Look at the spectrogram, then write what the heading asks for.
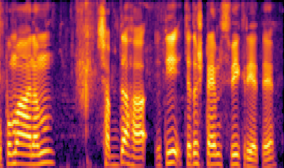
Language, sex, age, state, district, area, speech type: Sanskrit, male, 18-30, Karnataka, Mysore, urban, spontaneous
